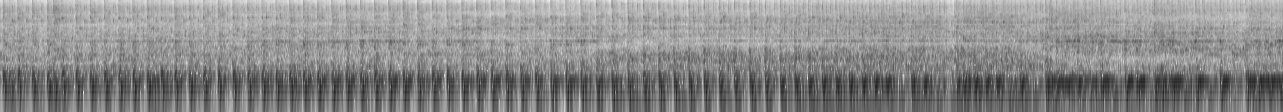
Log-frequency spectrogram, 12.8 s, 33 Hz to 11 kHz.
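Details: 1945 Indian Chief V-twin fired up after re-rebuild (new rings, honed cylinders, lapped valves, new head bolt washers, intake manifold and seals): strong steady loping thump, about 3.5 beats a second; normal idle.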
